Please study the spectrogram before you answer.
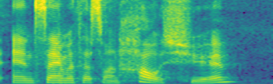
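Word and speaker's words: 好学: All right, and same with this one, 好学. It is fourth tone again, and it means to be studious.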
